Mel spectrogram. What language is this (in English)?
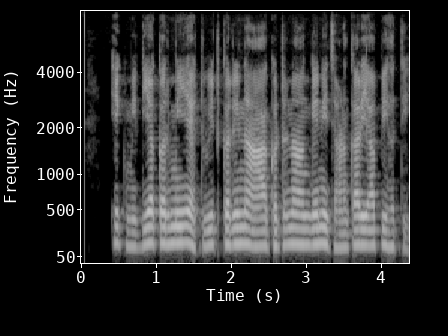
Gujarati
